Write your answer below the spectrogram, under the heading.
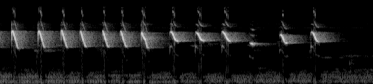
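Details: A fast string of loud, clear downslurred whistles from a black-headed bulbul, about four per second. The notes slow slightly before trailing off into silence. Faint low background noise is present.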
